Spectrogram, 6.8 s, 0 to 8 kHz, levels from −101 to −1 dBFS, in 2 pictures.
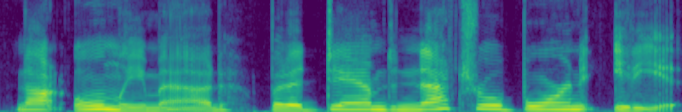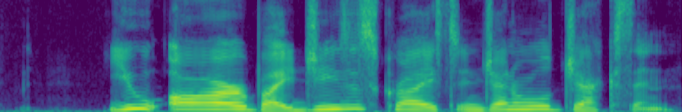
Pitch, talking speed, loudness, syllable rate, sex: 220 Hz, 150 wpm, -17 LUFS, 4.5 syllables/s, female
